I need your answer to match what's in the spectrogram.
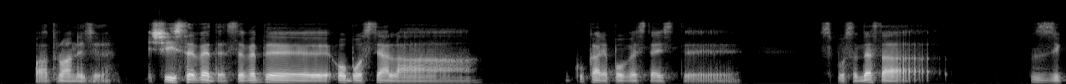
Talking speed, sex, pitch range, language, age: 100 wpm, male, 85-100 Hz, Romanian, 20-39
